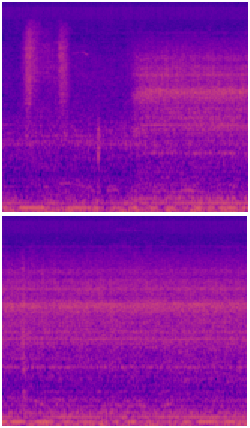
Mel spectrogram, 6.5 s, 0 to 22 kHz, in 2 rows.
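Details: 2018 BMW X3 (G01) 2.0 turbo diesel, rear caliper electric parking brake retracted to installation position via Foxwell NT530 scan tool before pad change: faint, steady whirr for several seconds, no grinding or clicking; normal retraction.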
